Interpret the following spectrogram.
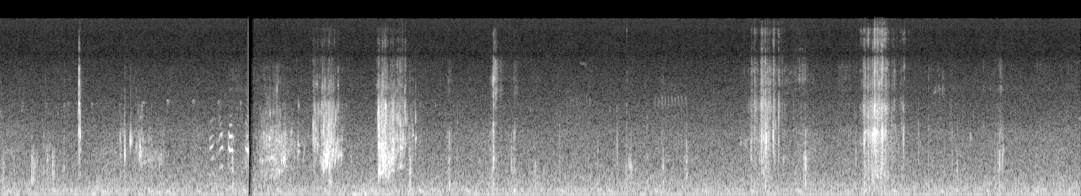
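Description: Faint, scattered rustles and small splashes, a few seconds apart, from feet and hands moving through wet grass and shallow water while a small fish is landed.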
